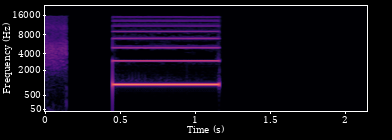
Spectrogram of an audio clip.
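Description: A single steady electronic beep at one fixed pitch, lasting about three quarters of a second and cutting off suddenly.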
